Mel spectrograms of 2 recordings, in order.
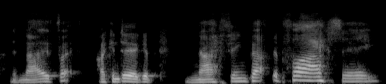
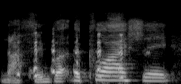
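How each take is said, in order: First: Slow, slurred Katie Price drawl; a hint of Katie Price sounding drunk. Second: Slow, slurred imitation of her; a mild mock drunk drawl; drunk-sounding drawl. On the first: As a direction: lightly mimic her drunk-sounding drawl. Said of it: "That's how she talks". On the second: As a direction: lightly slur it like she's tipsy. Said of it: "It's kinda like a drunk".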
